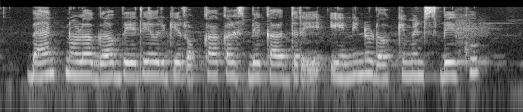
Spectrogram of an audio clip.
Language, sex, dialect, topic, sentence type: Kannada, female, Dharwad Kannada, banking, question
